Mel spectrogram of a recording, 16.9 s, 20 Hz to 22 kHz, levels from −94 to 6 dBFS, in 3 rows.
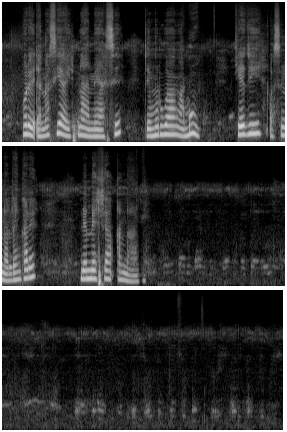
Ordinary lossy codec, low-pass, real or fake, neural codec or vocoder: none; none; fake; codec, 44.1 kHz, 3.4 kbps, Pupu-Codec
